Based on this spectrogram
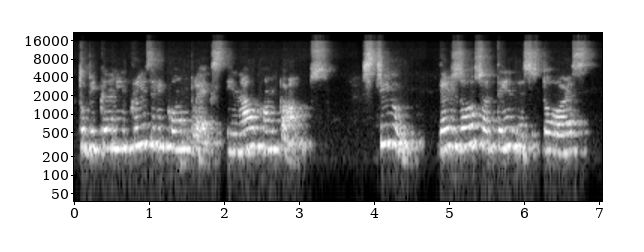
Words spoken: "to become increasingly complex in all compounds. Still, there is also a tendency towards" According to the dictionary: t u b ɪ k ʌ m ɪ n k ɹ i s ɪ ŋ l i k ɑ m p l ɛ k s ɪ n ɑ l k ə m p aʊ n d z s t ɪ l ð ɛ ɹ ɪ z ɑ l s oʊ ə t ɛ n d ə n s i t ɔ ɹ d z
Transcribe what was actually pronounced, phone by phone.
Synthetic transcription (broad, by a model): t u b ɪ k ʌ m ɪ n k l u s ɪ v l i k ɑ m p l ɛ k s ɪ n ɑ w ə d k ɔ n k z s t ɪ l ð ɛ ɹ ɪ z ɑ l s oʊ ə t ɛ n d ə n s t ɔ ɹ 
